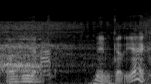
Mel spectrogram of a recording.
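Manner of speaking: usual speaking voice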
